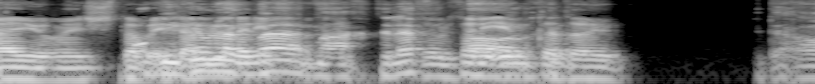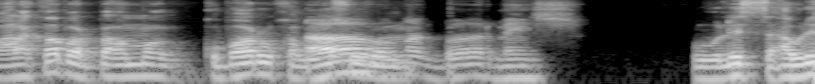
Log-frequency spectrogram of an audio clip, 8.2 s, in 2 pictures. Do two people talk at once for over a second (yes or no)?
yes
